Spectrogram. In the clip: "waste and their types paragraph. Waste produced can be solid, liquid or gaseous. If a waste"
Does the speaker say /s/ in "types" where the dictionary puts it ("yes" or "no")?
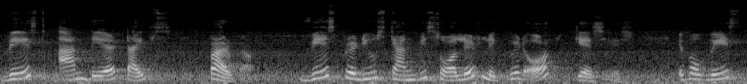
yes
